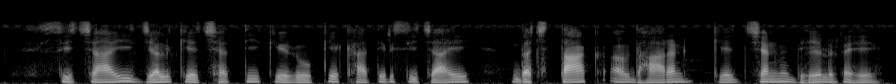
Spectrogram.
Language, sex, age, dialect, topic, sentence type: Maithili, male, 18-24, Eastern / Thethi, agriculture, statement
